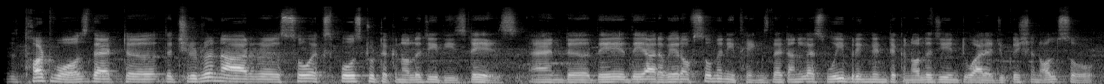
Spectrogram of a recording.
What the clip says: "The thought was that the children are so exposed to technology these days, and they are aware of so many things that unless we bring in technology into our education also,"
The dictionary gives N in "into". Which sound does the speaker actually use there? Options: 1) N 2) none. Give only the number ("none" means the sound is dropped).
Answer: 1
